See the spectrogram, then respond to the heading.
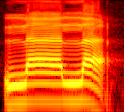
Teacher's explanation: Lam itu keluar dari tepi lidah bagian kiri ataupun yang kanan, ya, tepi lidah kiri atau kanan dua-duanya nih, bagian depan menyusur sampai ke ujung lidah, nempel ke langit-langit belakang gigi atas kita. Jadi kalau kita lafalkan itu terlihat lebih penuh. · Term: huruf lam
